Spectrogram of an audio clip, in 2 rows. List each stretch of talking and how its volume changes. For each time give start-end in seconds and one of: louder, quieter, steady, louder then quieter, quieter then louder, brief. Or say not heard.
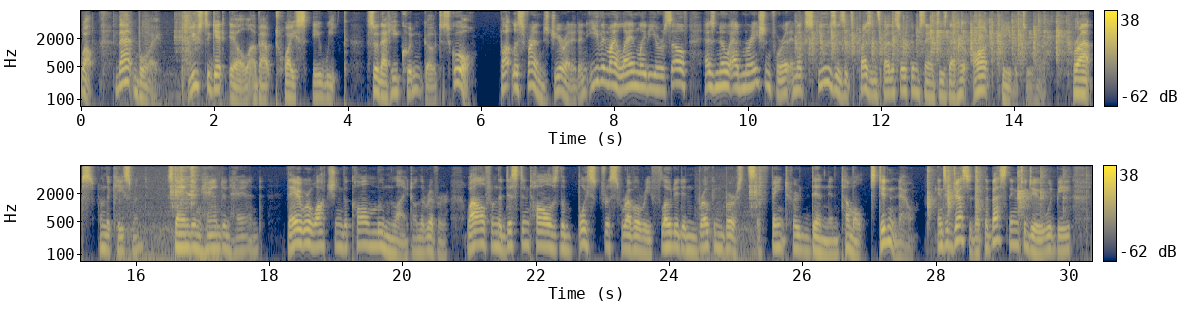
0.0-30.3 steady.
